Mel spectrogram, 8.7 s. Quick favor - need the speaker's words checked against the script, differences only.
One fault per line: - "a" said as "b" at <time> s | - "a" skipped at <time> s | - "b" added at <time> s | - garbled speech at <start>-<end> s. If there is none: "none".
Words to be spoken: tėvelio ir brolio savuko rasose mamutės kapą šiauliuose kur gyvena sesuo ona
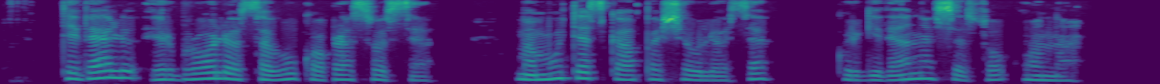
none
